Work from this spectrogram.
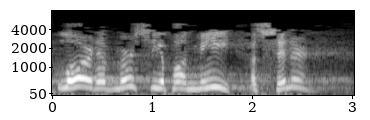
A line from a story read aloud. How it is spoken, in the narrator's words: the publican in the temple who beat upon his breast and would not so much as lift up his eyes into heaven, but cried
